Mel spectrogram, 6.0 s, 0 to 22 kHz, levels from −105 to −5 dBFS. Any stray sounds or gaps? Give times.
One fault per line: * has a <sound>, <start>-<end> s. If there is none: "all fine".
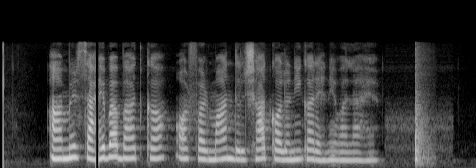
* has a dropout, 1.2-1.2 s
* has a thud, 5.2-5.5 s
